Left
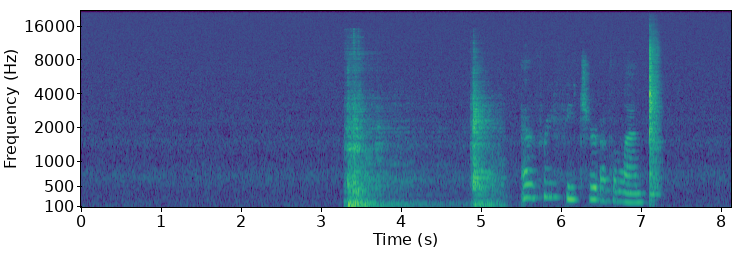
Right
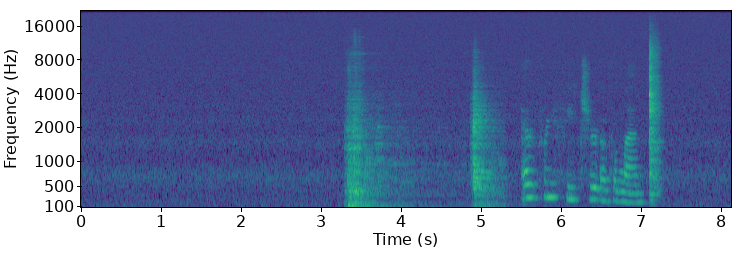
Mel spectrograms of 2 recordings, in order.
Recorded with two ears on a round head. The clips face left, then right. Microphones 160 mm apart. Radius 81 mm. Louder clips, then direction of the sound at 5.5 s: Even; 35° left (ahead or behind).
